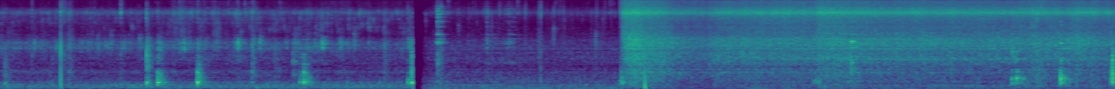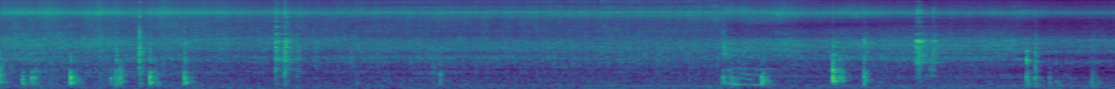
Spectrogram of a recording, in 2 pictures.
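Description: Tomatoes frying in hot oil in an aluminium kadai: a loud sizzle starts suddenly about eight seconds in and carries on steadily. A metal spoon clinks and scrapes against the pan as they are stirred, and a few light utensil clinks come before the sizzle.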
